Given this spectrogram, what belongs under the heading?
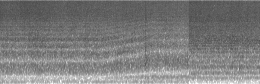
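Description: Pieces of Bain eel fish frying lightly in hot oil in a pan, a steady soft sizzle and hiss that keeps going, with a brief shift partway through and no talk.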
